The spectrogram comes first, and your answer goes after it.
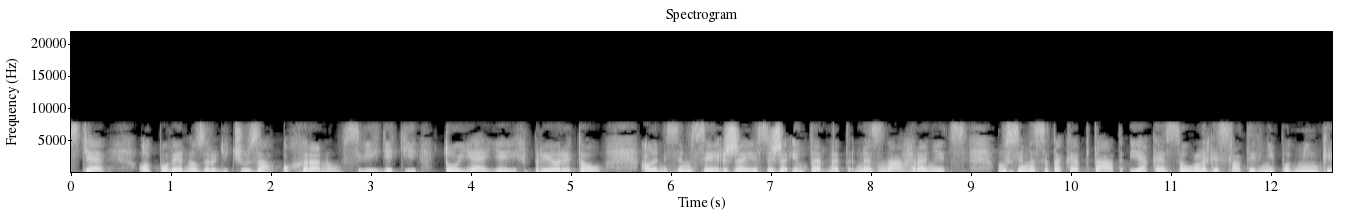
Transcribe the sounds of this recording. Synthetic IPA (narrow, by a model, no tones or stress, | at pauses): scɛʔo̞t̪̚po̞vjɛdno̞s̬t̪ɾo̞ɟɪt͡ʃuːzaʔo̞xɾanusviːxɟɛciːt̪o̞jɛjɛjɪxpɾɪo̞ɾɪt̪o̞wʔa̰lɛmɪslimsɪʒɛjɛslɪʒɛʔɪnt̪ɛɾnɛt̪nɛznaːɦɾaɲɪt͡smusiːmɛsɛt̪akɛːpt̪aːt̪jakɛːso̞wlɛɡɪslat̪ɪvɲiːpo̞dmiːŋkɪ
